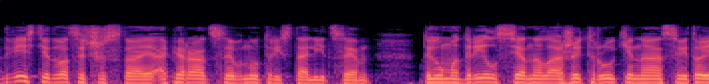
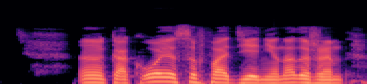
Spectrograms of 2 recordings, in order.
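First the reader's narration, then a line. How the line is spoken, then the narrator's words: Loud laughter. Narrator (Russian): расхохотался Тео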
